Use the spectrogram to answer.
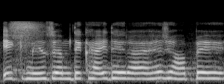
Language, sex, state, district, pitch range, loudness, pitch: Hindi, female, Chhattisgarh, Balrampur, 260-275 Hz, -13 LUFS, 270 Hz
